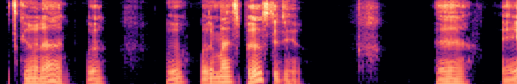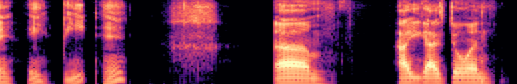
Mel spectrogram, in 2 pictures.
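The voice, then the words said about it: Imitates another person's voice. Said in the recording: “That was my impression of Benny Aaron”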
